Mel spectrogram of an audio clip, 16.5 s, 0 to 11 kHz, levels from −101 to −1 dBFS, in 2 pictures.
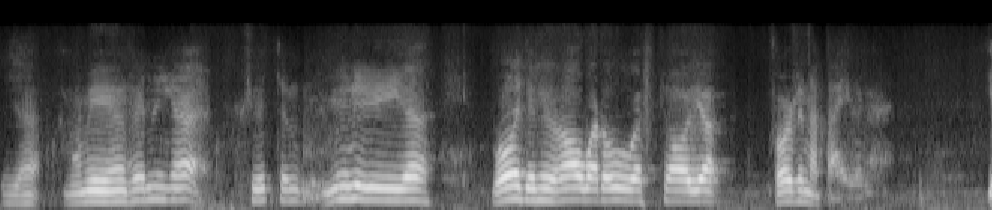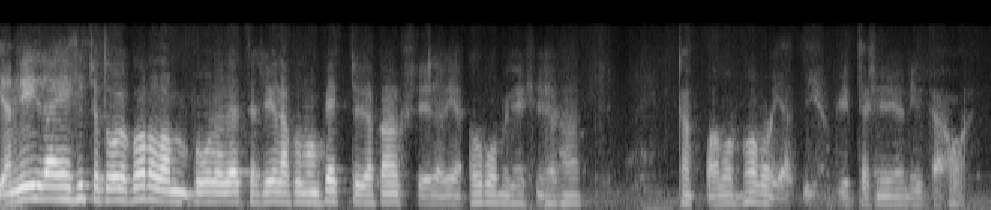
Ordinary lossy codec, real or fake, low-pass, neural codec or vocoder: AAC, 48 kbps; fake; 7.2 kHz; codec, 16 kHz, 1 kbps, X-Codec, HuBERT features, trained on balanced general audio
